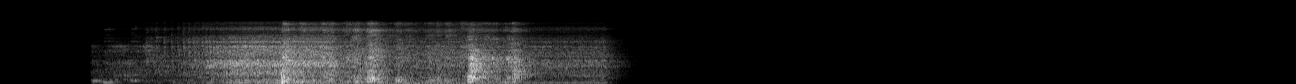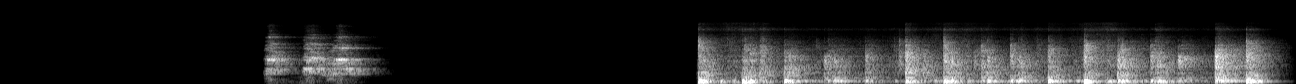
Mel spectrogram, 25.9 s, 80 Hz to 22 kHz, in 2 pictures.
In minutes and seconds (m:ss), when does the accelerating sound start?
0:01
